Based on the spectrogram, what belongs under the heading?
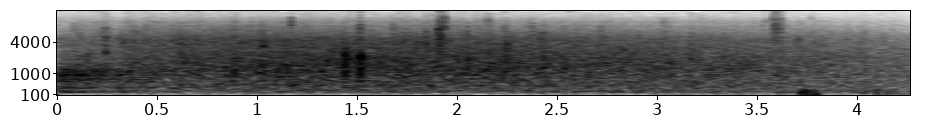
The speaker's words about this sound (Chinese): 鼓掌。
